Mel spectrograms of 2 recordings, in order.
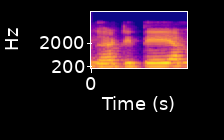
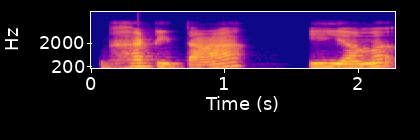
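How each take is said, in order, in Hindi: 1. दोनों शब्द एक ही ध्वनि में मिल जाते हैं। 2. दोनों शब्द अलग-अलग शब्दों की तरह बोले जाते हैं। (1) "घटितेयम नहीं पढ़िए" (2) "हम जैसा पढ़ा रहे हैं वैसा कह रहे हैं पढ़ने के लिए"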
